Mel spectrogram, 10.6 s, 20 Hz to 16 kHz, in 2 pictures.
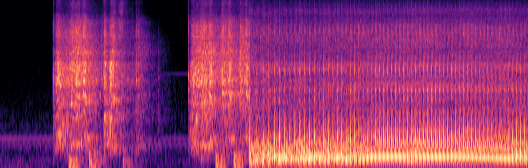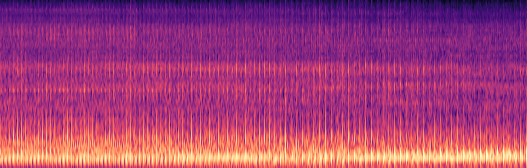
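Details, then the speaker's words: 2023 Benelli TNT 135 single, first cold start after DCR cam and custom ECU tune install: brief crank, then a loud, fast, busy idle well above normal cold tickover; owner finds the idle too high. "You hear how high the idle was? I mean, yeah, it was loud. I mean, it is cold. But that idle just seemed like stupid."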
